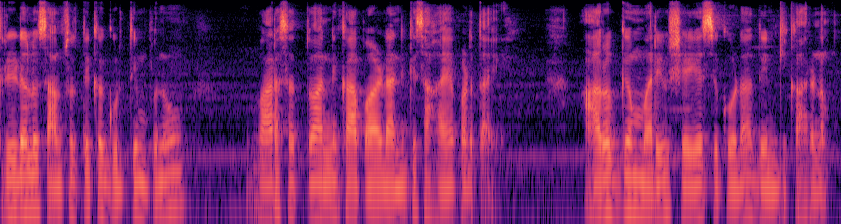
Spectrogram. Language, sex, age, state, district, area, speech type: Telugu, male, 18-30, Telangana, Karimnagar, rural, spontaneous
